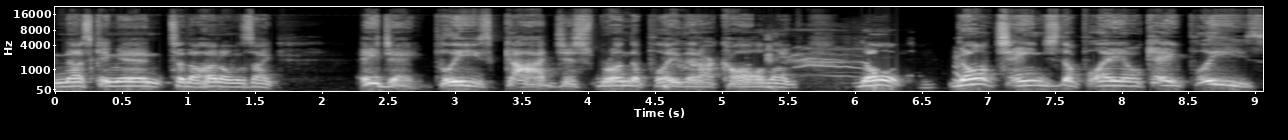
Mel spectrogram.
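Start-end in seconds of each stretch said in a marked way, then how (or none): 2.3-9.1 rough, raspy, rasped-out voice. Retelling how Nuss pleaded in the huddle, in Nuss's raspy voice. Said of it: "Nuss had like a raspy voice".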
